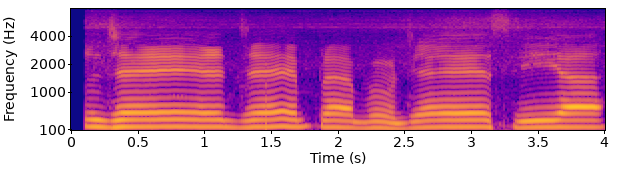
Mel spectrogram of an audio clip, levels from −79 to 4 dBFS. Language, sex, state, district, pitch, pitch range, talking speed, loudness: Hindi, male, Madhya Pradesh, Katni, 165 Hz, 160-170 Hz, 75 wpm, -14 LUFS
